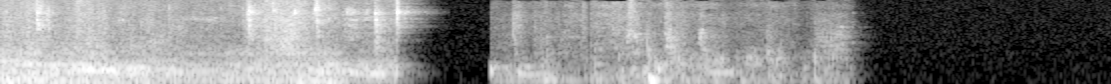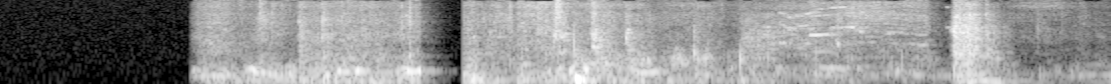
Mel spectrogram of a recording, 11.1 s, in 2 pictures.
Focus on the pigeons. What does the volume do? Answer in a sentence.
The loudness of the pigeons goes down.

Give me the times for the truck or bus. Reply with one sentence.
The truck or bus can be heard from 0.0 to 1.8 s.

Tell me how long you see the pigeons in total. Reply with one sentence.
You can hear the pigeons for 9 seconds altogether.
